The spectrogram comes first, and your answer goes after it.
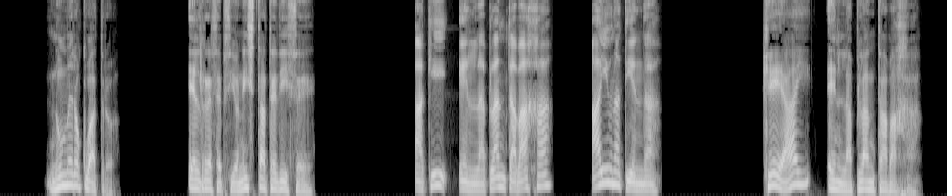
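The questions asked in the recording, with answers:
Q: ¿Qué hay en la planta baja?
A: Una tienda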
